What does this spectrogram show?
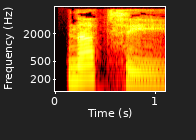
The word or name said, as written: nutsy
